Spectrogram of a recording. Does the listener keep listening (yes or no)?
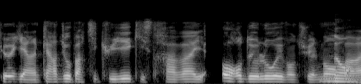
no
